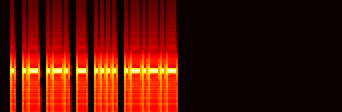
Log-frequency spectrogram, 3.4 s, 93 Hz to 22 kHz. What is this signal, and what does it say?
Morse code, heard as a keyed tone, about 40 wpm, 700 Hz. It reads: EARTH.
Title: Sentences from Top 900 Words 40wpm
